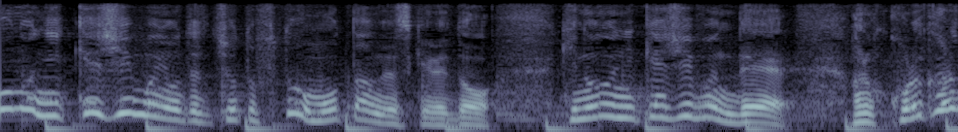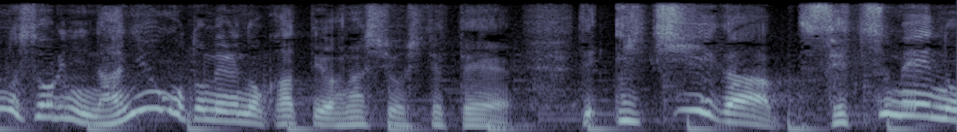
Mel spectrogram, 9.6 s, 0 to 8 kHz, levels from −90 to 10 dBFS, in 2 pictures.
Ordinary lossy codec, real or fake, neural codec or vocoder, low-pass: none; real; none; 7.2 kHz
